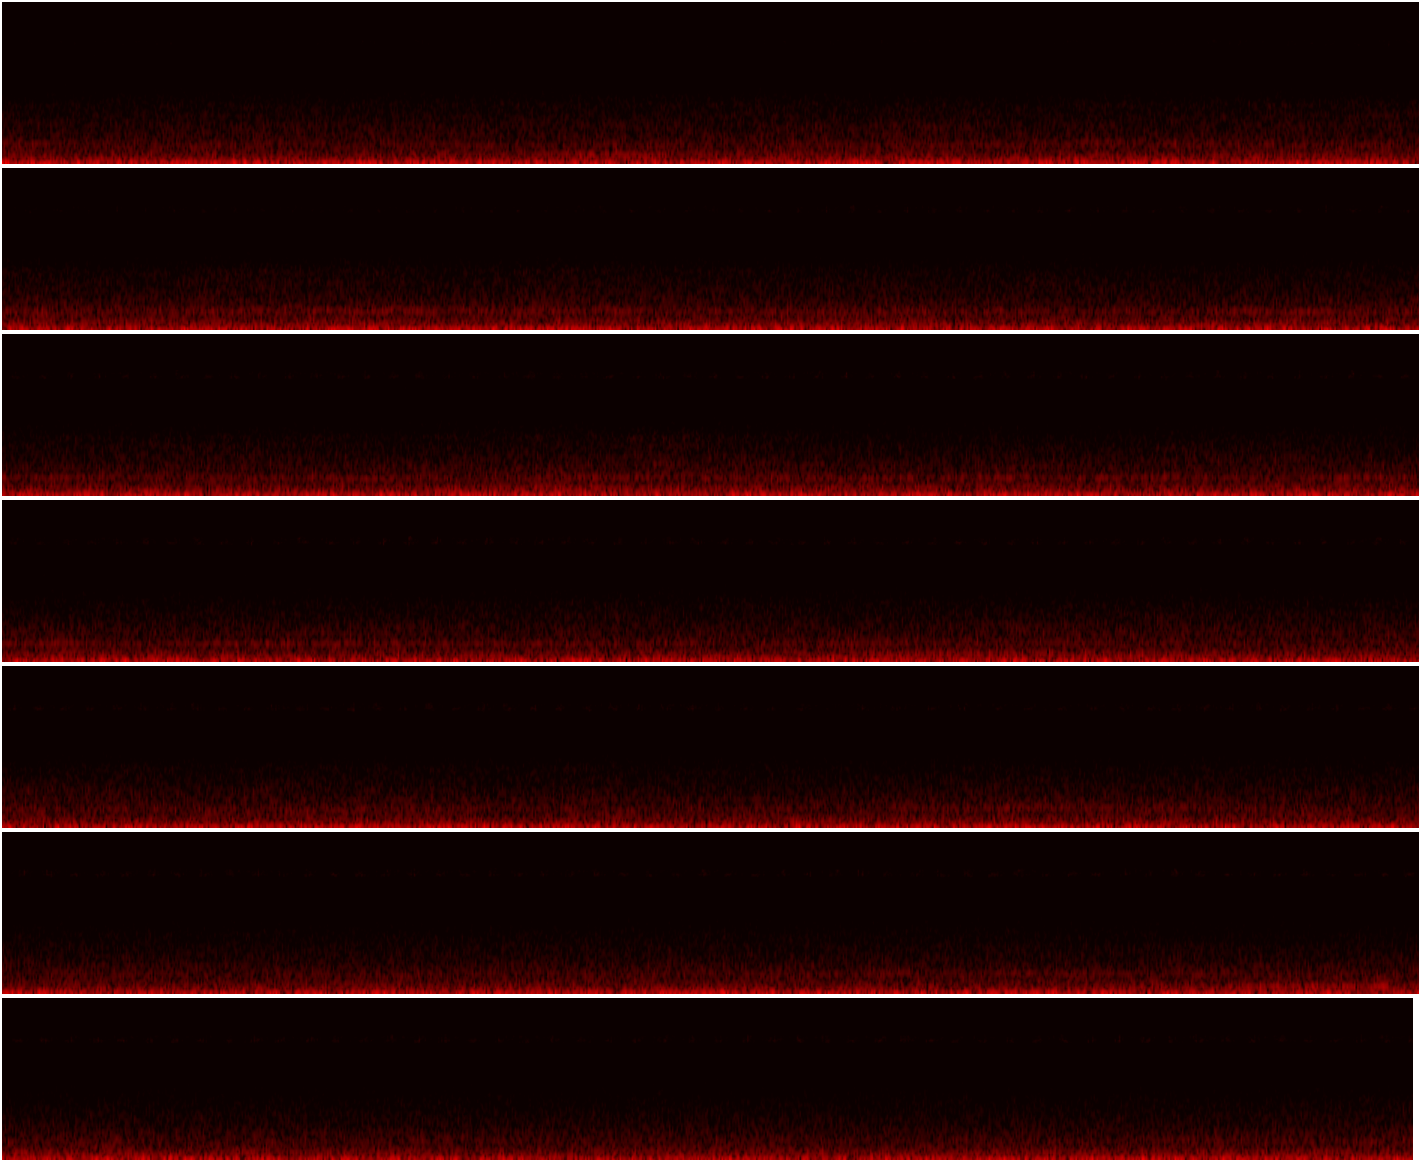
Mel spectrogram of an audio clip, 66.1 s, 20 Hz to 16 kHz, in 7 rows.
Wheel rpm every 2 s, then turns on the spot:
0, 0, 0, 0, 0, 0, 0, 0, 0, 0, 0, 0, 0, 0, 0, 0, 0, 0, 0, 0, 0, 0, 0, 0, 0, 0, 0, 0, 0, 0, 0, 0, 0.
none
